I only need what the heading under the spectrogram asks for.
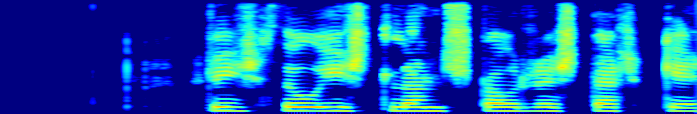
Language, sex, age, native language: Icelandic, male, 9, Icelandic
